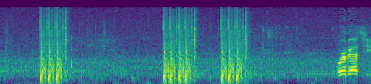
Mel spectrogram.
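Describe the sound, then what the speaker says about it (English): Automatic gunfire in the DayZ survival game, three separate bursts of rapid shots at moderate distance with a brief voice-like sound near the end. "Shit, someone's firing."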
